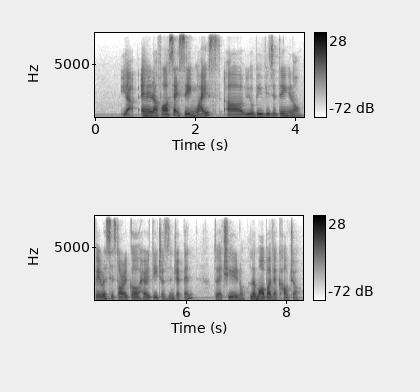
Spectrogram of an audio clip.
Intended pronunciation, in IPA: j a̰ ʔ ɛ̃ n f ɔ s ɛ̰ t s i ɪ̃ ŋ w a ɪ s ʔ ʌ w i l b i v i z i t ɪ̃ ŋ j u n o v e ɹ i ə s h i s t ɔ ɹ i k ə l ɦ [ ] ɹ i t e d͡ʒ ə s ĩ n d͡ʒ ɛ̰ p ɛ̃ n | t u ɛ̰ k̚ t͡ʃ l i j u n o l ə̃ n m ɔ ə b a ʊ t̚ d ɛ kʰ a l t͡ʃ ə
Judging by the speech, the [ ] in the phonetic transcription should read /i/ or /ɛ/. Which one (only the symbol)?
ɛ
